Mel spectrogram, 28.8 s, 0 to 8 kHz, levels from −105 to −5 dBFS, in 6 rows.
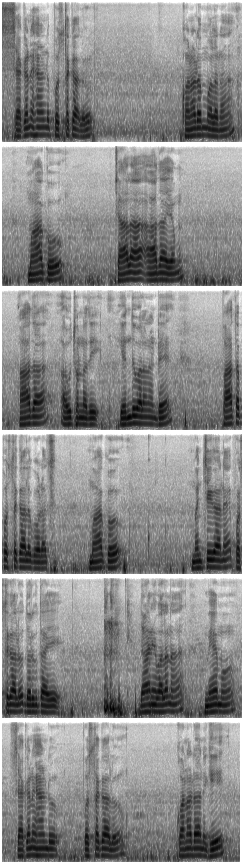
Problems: none marked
